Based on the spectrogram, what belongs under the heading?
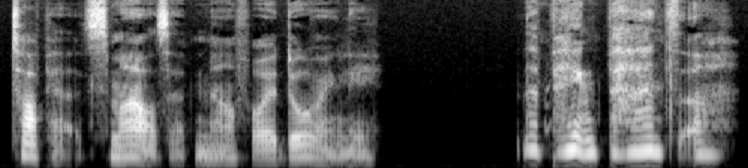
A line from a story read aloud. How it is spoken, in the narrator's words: he sighs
